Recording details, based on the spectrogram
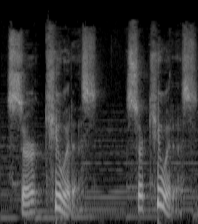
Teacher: In the first syllable, that C is going to have more of an S sound, circuitous. The stress is going to be on that second syllable, and that CU it's kind of like you're saying the letter Q, circuitous.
